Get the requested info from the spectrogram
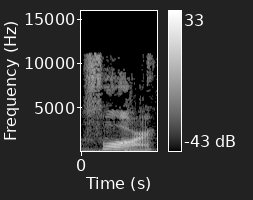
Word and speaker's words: for: 在这边呢你看发现老师念的时候呢，我不是念成 for 这样子很清楚很圆的这种声音，我是念成 f。当这个 for 当它在这个句子中间的时候呢，它常常呢就是跟这个正常语速在发音的时候呢，它其实不是念成 for 这样的发音，而是念的这样子 f 这样子的声音。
